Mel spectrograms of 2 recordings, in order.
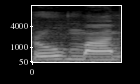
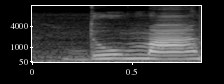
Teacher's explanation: Gaddang also differentiates between R and D, which are merged in some other Philippine languages.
